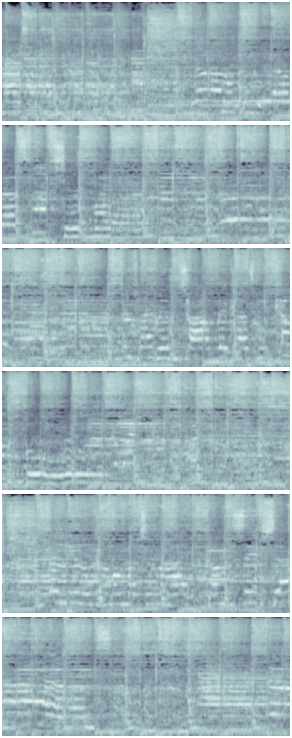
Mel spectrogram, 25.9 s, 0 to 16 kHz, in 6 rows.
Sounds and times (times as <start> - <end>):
Music: 0.0 - 25.9.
